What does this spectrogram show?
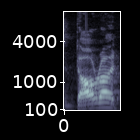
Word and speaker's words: Dara: it is a hard name to remember guys Dara d-a-r-a Castro Shahi khasrow Shahi and I'm not going to spell that former Expedia CEO um yeah and here's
